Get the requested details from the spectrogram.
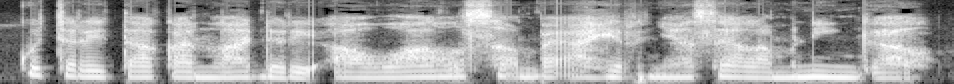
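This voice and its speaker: A woman narrating a sorrowful first-person family story in a slow, reflective way. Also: mid-range voice, little pitch movement, vocal fry, slightly rough, no echo.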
